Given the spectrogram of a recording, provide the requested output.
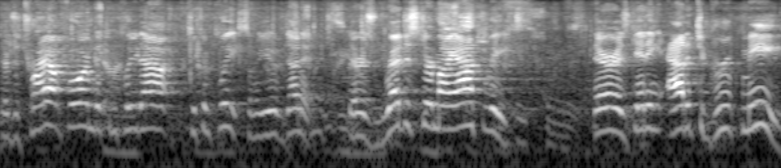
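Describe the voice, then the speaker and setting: With noticeable background noise present, the speaking pace is moderate. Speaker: high school swim coach. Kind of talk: team meeting briefing.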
